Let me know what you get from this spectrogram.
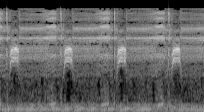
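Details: Cicadas singing after the rain stops: four bright rasping pulses over a constant high sizzling drone, with weak low rising chirps between them.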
